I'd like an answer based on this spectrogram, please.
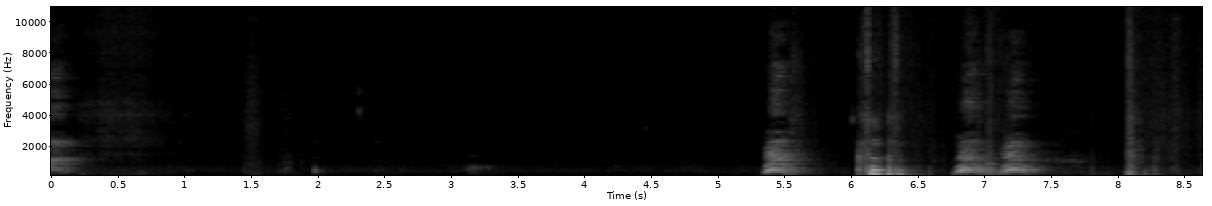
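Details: After several seconds of near silence, a dog lets out a quick run of four or five loud barks, closely spaced and irregular.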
